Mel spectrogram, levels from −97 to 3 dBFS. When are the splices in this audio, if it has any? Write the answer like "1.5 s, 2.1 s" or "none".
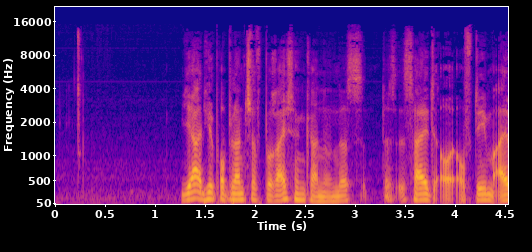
1.5 s, 3.1 s

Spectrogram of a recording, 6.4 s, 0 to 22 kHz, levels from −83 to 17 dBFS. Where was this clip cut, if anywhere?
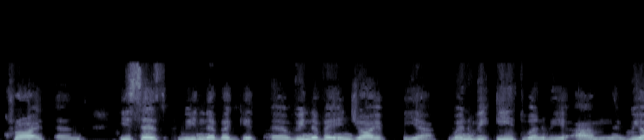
2.6 s, 4.4 s

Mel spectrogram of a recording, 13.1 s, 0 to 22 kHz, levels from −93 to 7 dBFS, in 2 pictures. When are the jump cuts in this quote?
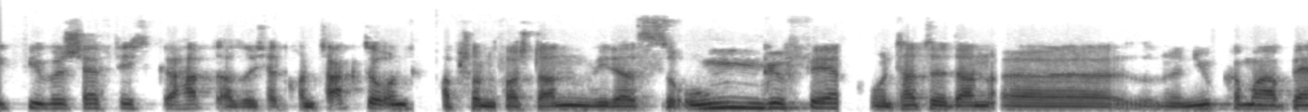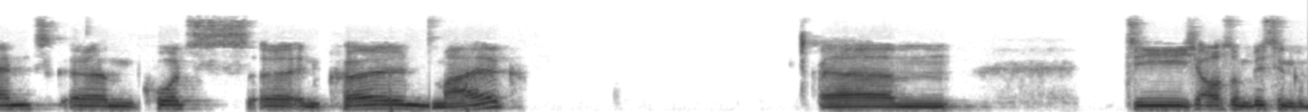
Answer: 1.4 s, 2.1 s, 2.5 s, 3.3 s, 4.2 s, 5.0 s, 7.2 s, 8.7 s

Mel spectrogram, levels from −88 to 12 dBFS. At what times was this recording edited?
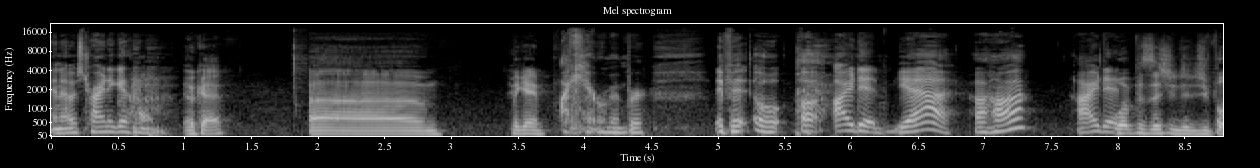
0.9 s, 3.5 s, 3.8 s

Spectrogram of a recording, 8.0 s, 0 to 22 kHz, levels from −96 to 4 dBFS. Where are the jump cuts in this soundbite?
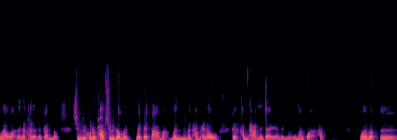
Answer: none

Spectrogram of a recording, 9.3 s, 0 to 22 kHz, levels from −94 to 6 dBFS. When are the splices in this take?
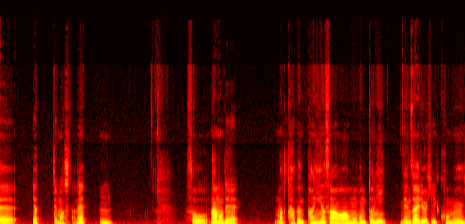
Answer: none

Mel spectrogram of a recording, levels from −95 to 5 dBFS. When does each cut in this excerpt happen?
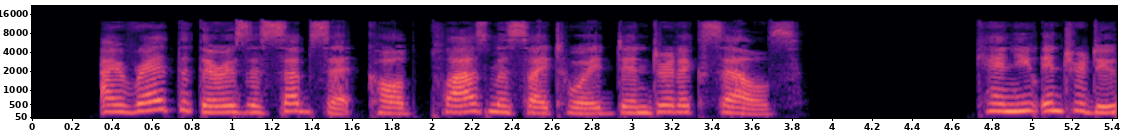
none

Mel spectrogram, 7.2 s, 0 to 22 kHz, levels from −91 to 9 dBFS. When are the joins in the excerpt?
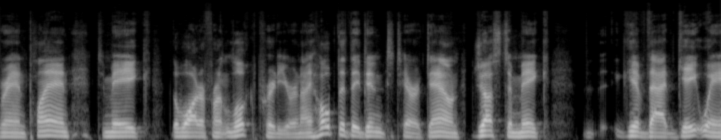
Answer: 3.9 s, 4.6 s

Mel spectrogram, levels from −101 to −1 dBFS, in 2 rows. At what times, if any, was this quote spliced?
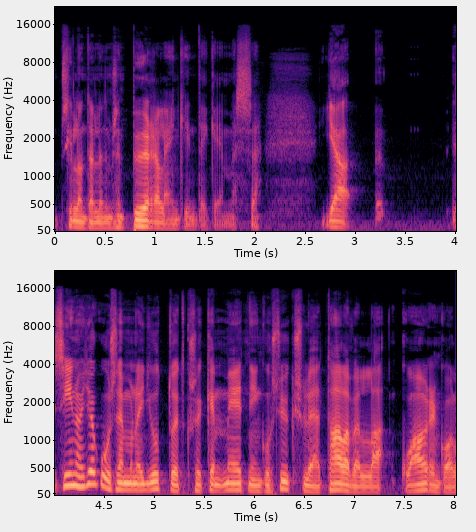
none

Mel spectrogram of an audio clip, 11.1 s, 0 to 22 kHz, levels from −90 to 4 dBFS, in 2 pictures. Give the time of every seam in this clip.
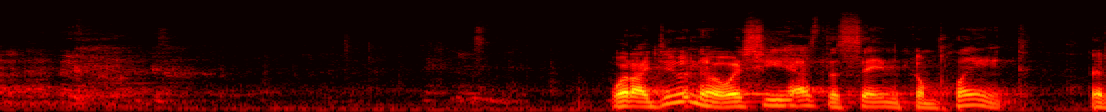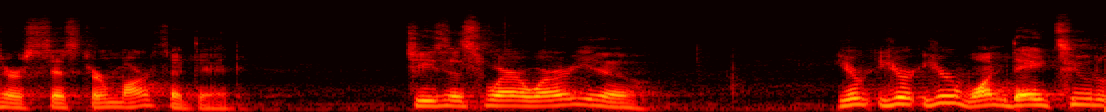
none

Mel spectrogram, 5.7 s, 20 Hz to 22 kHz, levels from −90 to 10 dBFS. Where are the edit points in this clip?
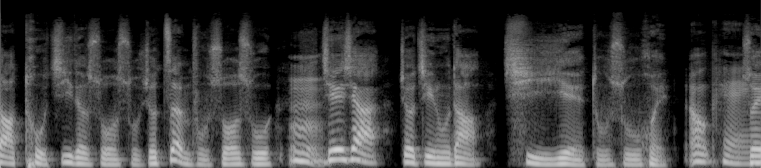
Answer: none

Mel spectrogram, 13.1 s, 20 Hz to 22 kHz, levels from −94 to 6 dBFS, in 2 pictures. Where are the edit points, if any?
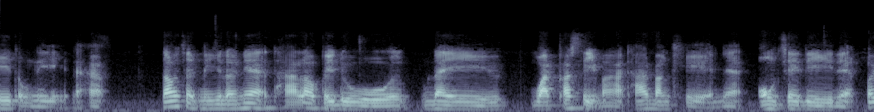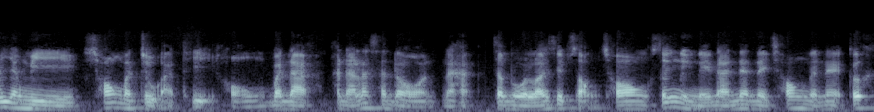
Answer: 5.6 s

